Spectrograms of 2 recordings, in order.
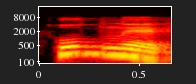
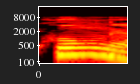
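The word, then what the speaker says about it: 국내: উফিয়ন ডাক নিবন্ধিত ডাক খুকনে খুকনে এটা হবে খুংনে অর্থাৎ গিয়োগটা হয়ে যাবে ইয়ং গিয়ক বা সেম এর পরে নিয়ন থাকলে গিয়োগটি ইয়ং এর মত উচ্চারণ দিবে অর্থাৎ খুন সুফু খুংনে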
